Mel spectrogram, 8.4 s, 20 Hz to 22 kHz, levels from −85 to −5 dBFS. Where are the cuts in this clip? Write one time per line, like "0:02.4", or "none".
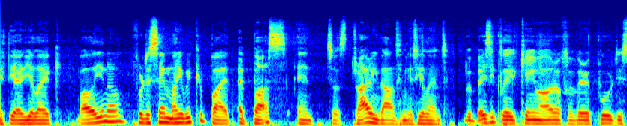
0:03.1
0:06.1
